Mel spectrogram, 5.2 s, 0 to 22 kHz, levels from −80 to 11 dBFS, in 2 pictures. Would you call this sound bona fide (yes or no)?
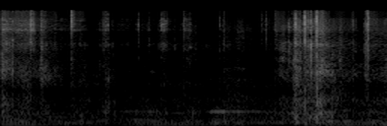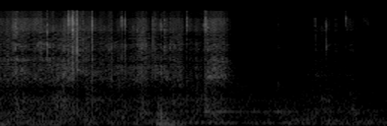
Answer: no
